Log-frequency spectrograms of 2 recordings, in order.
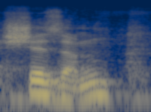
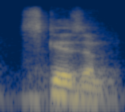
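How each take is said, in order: First: Every consonant and vowel is pronounced in full. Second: The word is pronounced in a shortened form. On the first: This is how English people say it. "if we were English, we'd say schism" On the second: This is how Americans say it. "but we would say schism"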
